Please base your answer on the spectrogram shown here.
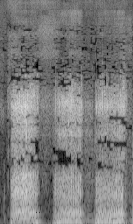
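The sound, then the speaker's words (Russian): A dog growls in three long, rough rumbling bursts, each about half a second, separated by brief quiet pauses, loud and alone with no other sounds. “услышала рычание пса”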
